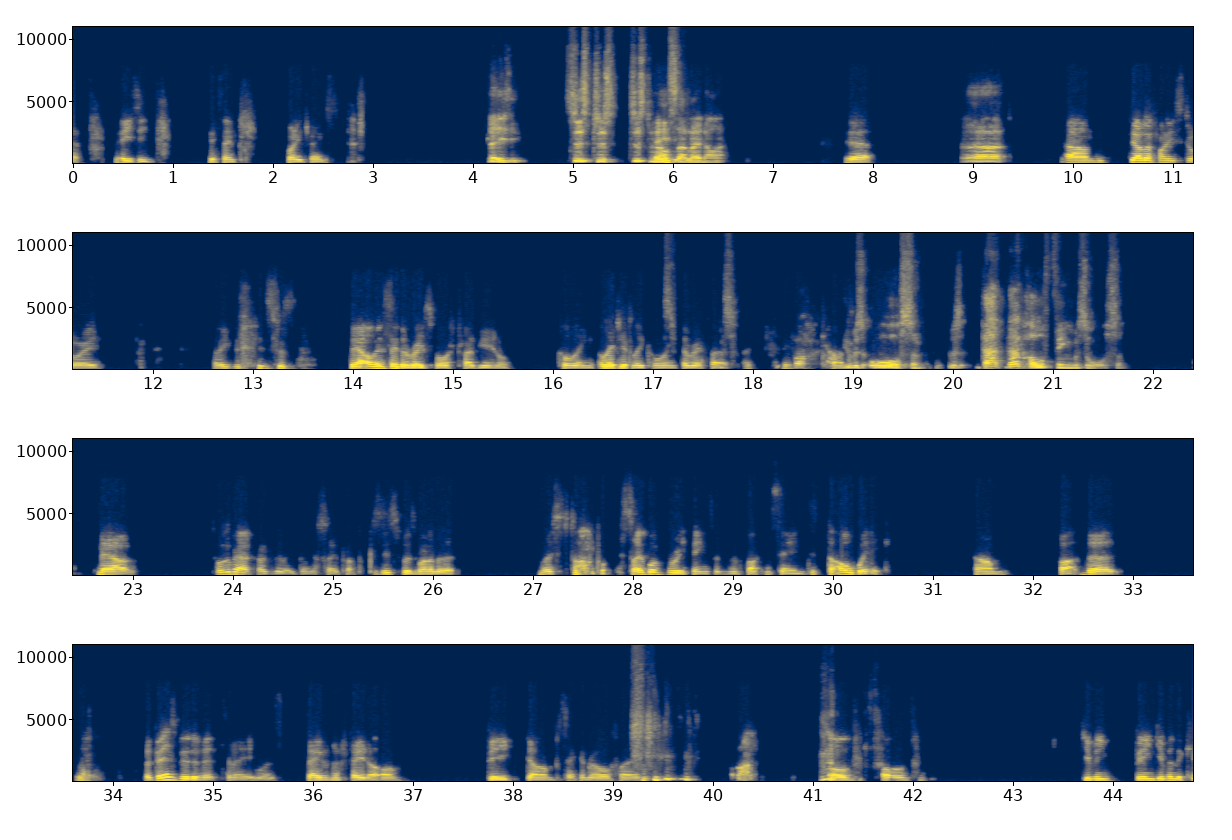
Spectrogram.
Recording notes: The boys are back after an extended break with their very first zoom podcast.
